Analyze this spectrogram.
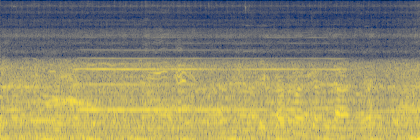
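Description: A fairground ride clatters and rumbles as it spins.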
